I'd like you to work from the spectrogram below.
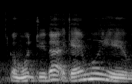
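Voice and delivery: high, loud mock-mum voice; mum on the phone. Mum chiding her child in prison, high loud imitation. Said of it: "My mum would call me".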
